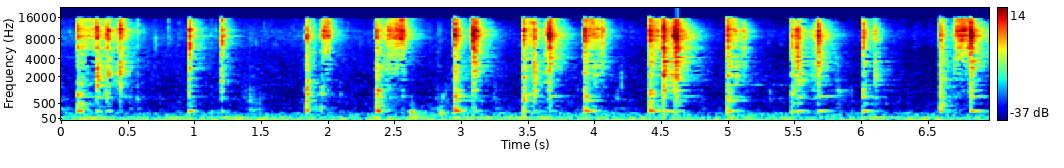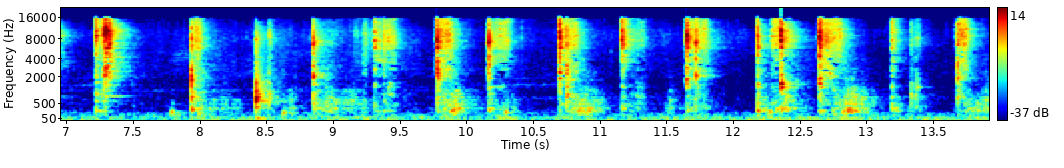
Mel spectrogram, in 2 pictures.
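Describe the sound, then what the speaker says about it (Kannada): Onions frying in a pan with ginger-garlic paste and chillies, stirred with a utensil in steady rhythmic scrapes and clinks over a soft sizzle, close and fairly loud, with no talking. "ಸ್ವಲ್ಪ ಈರುಳ್ಳಿ ಎಲ್ಲ ಹುರಿಬೇಕು ನೋಡಿ."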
